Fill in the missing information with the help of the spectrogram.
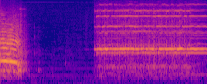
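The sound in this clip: A telephone rings on a call-in line. After a brief voice at the start and a short silence, a steady, continuous electronic ring holds at an even level.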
